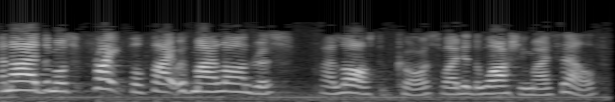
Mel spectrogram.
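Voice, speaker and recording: High, bright-voiced harried 1940s housewife. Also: female voice, a little fast. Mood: exasperated. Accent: American. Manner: wry, dramatically exasperated, brittle politeness. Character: harried, jealous young housewife and mother, sharp-tongued. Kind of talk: 1940s radio comedy acting. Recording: dull, band-limited 1940s radio recording.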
